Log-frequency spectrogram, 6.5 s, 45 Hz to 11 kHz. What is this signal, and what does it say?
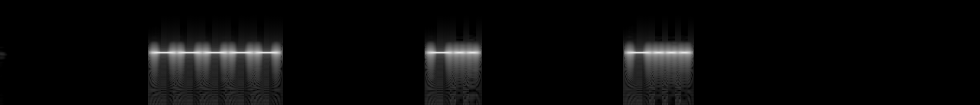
Morse code, heard as a keyed tone, about 28 wpm, spaced as for 8 wpm, 700 Hz. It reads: 0DB
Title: USA Call Signs - 4 Characters - 8x Character Spacing - 28wpm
